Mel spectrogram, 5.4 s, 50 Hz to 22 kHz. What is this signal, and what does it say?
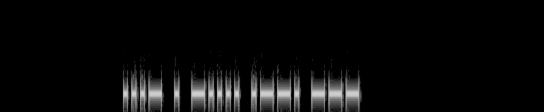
Morse code, heard as a keyed tone, about 28 wpm, 700 Hz. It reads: VE6PO
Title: DXCC-100 Call Signs - 5 Characters - Repeated 3x - 28wpm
